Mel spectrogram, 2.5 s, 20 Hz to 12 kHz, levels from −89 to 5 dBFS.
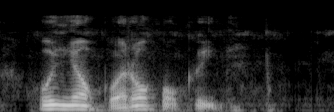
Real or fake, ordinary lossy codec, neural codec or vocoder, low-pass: fake; MP3, 64 kbps; codec, 16 kHz, 4.8 kbps, FACodec; 7.2 kHz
